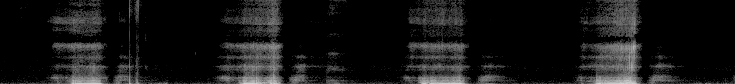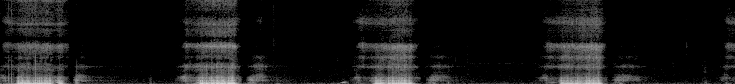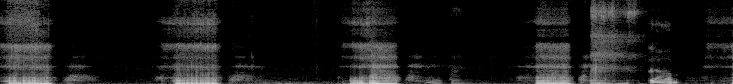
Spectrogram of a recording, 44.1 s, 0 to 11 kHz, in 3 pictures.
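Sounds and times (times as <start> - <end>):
man snoring: 1.0 - 2.6, 4.3 - 6.1, 8.1 - 9.7, 11.6 - 13.3, 14.7 - 16.4, 18.3 - 20.0, 21.8 - 23.6, 25.5 - 26.9, 29.2 - 30.6, 32.5 - 34.2, 36.2 - 38.8, 39.8 - 42.2, 43.5 - 44.0
quiet breathing: 2.0 - 3.2, 5.6 - 7.3, 9.3 - 10.4, 12.8 - 13.9, 15.8 - 17.2, 18.2 - 20.6, 23.0 - 24.1, 26.8 - 27.8, 30.4 - 31.5, 33.5 - 39.0, 39.6 - 44.0.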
